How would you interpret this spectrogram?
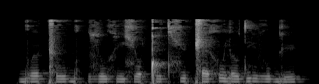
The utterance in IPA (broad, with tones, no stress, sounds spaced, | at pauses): ɡ w ɵ˧˥ ǁ u˧˥ ɡ | z u˧˥ x i˧˥ ɕ o˧˥ ǃ i˥˧ t ɕ y˥˧ ǁ ɛ˧˥ x u˥˧ j ɵ˥˧ u̯ t j i˥˧ v u˧˥ ɡ y˧˥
